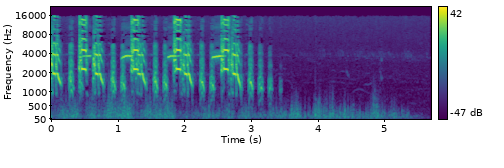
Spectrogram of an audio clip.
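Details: Female grey francolin delivering a burst of loud grating descending notes for about three seconds, then only low rumbling background noise remains.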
